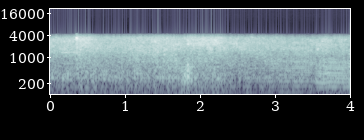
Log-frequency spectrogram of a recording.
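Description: Steady rush of road traffic, an even noise with no single engine standing out.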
